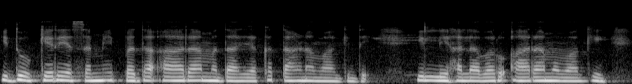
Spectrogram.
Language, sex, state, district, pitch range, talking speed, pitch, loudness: Kannada, female, Karnataka, Bangalore, 165-180 Hz, 75 wpm, 170 Hz, -15 LUFS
